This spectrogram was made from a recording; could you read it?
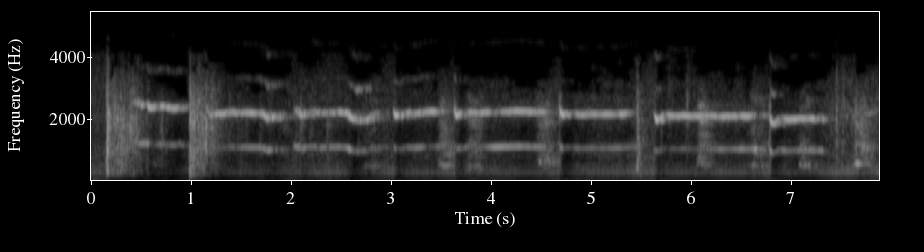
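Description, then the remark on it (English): A dog barks in a loud, repeated series of sharp bursts, with a steady high-pitched whining tone running underneath the whole time. No one speaks. “This damn dog. There he goes.”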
